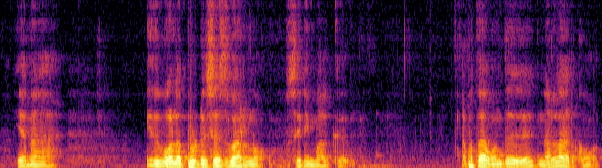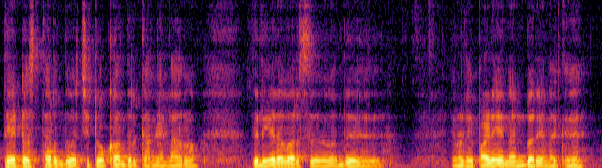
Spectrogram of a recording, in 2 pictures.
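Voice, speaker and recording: Fairly low in pitch, a man talks in a normal speaking voice with ordinary pitch variation. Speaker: film actor. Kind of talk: speech at a film audio launch event.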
